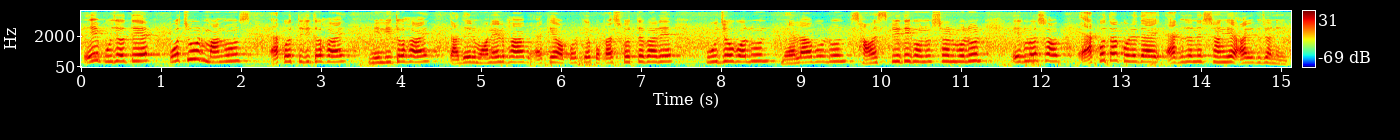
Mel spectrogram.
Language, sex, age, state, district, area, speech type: Bengali, female, 60+, West Bengal, Paschim Medinipur, rural, spontaneous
